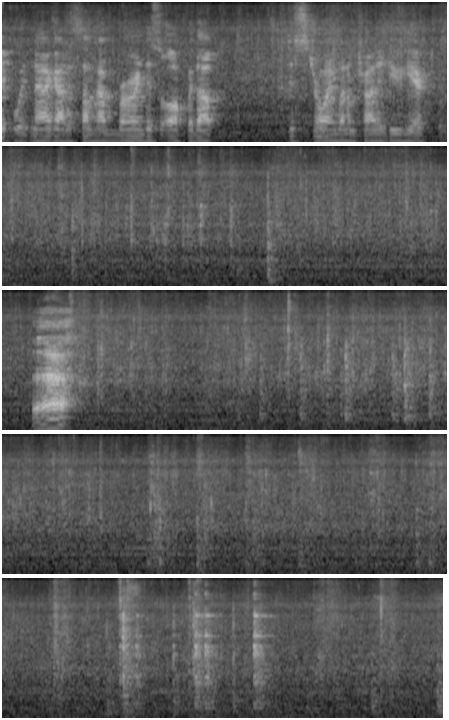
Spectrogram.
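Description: A wooden spoon scrapes and stirs food in a metal pan.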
